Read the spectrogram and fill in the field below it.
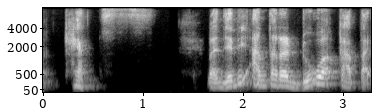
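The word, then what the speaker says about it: קֵץ: kain lalu kesudahan itu menggunakan huruf qts dibacanya cats Nah jadi antara dua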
